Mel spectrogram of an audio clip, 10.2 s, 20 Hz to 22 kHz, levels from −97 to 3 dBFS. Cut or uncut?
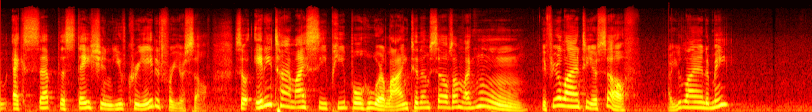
uncut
